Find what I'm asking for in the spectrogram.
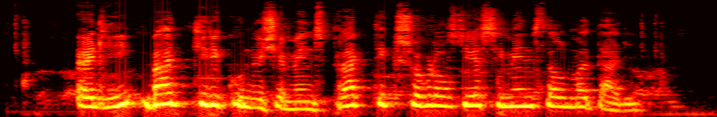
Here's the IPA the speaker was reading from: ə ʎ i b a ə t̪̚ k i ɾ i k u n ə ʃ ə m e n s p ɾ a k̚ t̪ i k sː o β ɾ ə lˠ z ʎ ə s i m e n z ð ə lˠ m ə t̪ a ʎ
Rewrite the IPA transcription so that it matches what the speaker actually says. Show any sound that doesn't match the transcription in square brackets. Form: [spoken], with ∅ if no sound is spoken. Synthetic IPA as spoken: ə ʎ i b a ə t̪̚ k i ɾ i k u n ə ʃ ə m e n s p ɾ a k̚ t̪ i k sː o β ɾ ə lˠ z ʎ ə s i m e n z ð ə lˠ m ə t̪ a ʎ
